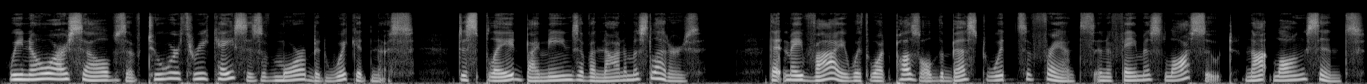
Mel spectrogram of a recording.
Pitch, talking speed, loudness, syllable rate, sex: 195 Hz, 160 wpm, -19 LUFS, 4.2 syllables/s, female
